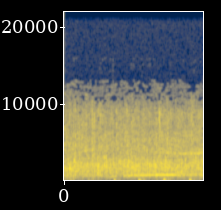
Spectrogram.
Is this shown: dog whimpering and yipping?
no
